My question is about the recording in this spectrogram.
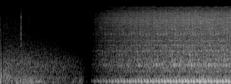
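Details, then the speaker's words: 2007 Jeep Wrangler JK Unlimited on 37-inch tires, after installing a hydro assist steering system with a PSC reservoir/filter combo: cranks, catches and settles into a steady even idle with no squealing or odd noises from the steering pump; normal idle. "but as you can hear there's no squealing no weird ass noises going"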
